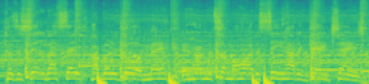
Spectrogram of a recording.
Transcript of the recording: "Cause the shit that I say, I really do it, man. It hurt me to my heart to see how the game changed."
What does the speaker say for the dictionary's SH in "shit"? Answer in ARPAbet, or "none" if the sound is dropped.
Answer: S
